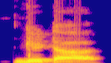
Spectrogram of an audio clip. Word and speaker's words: guitar: अगला शब्द है GUITAR और इसे पढ़ा जाएगा गिटार, इसका अर्थ होता है वाद्य यंत्र।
